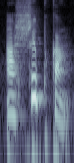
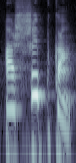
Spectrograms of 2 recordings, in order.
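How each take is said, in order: Both takes have the same delivery.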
